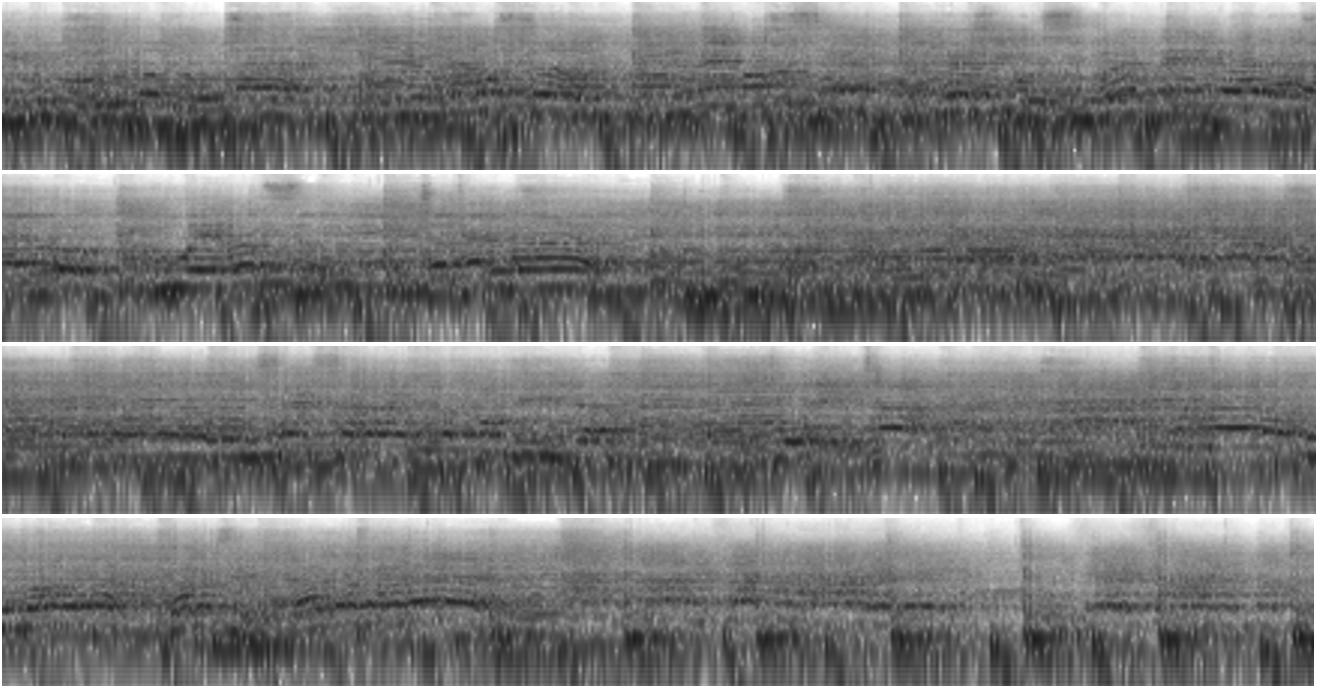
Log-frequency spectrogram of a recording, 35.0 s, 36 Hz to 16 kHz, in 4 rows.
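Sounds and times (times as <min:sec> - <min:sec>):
man singing into microphone: 0:00.0 - 0:12.8, 0:17.3 - 0:23.8
rock band playing: 0:00.0 - 0:35.0.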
